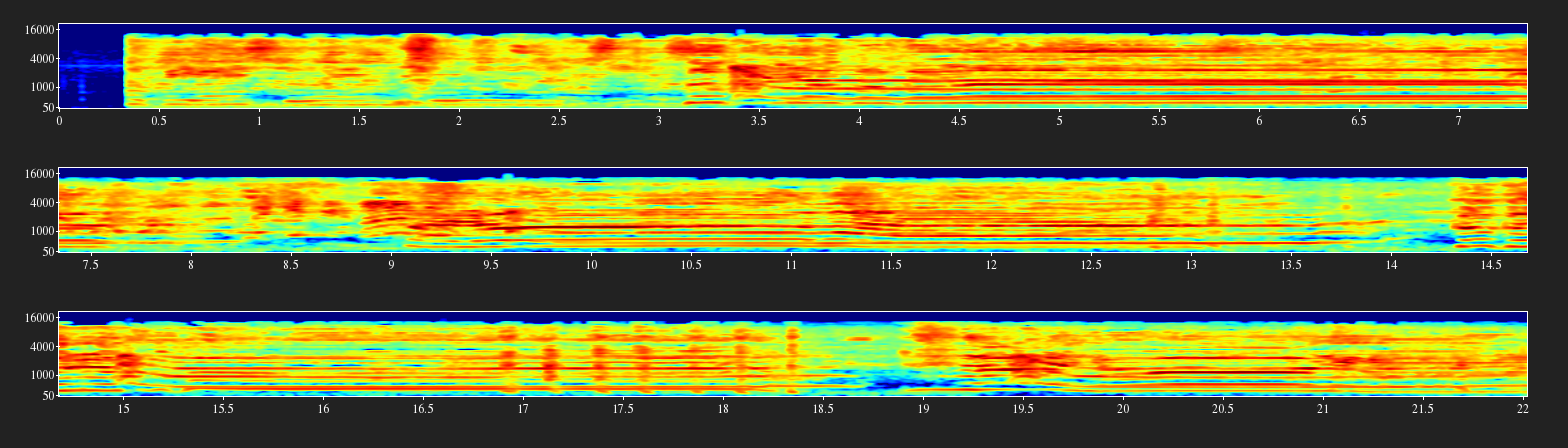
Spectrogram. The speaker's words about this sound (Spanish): ¿Quién canta mejor, el hombre o el perro?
